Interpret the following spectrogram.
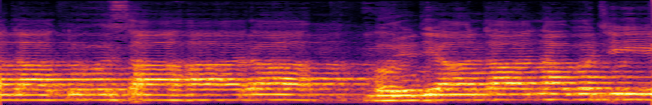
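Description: A man chanting a prayer into a microphone, in long held notes with a short break about two seconds in. It is a sung Punjabi funeral litany asking the Lord to grant the dead peace and eternal life.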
